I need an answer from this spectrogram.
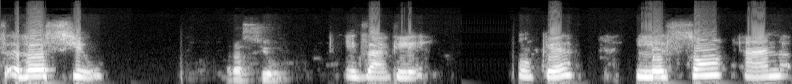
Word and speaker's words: reçu: Rusu. No, it's reçu.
